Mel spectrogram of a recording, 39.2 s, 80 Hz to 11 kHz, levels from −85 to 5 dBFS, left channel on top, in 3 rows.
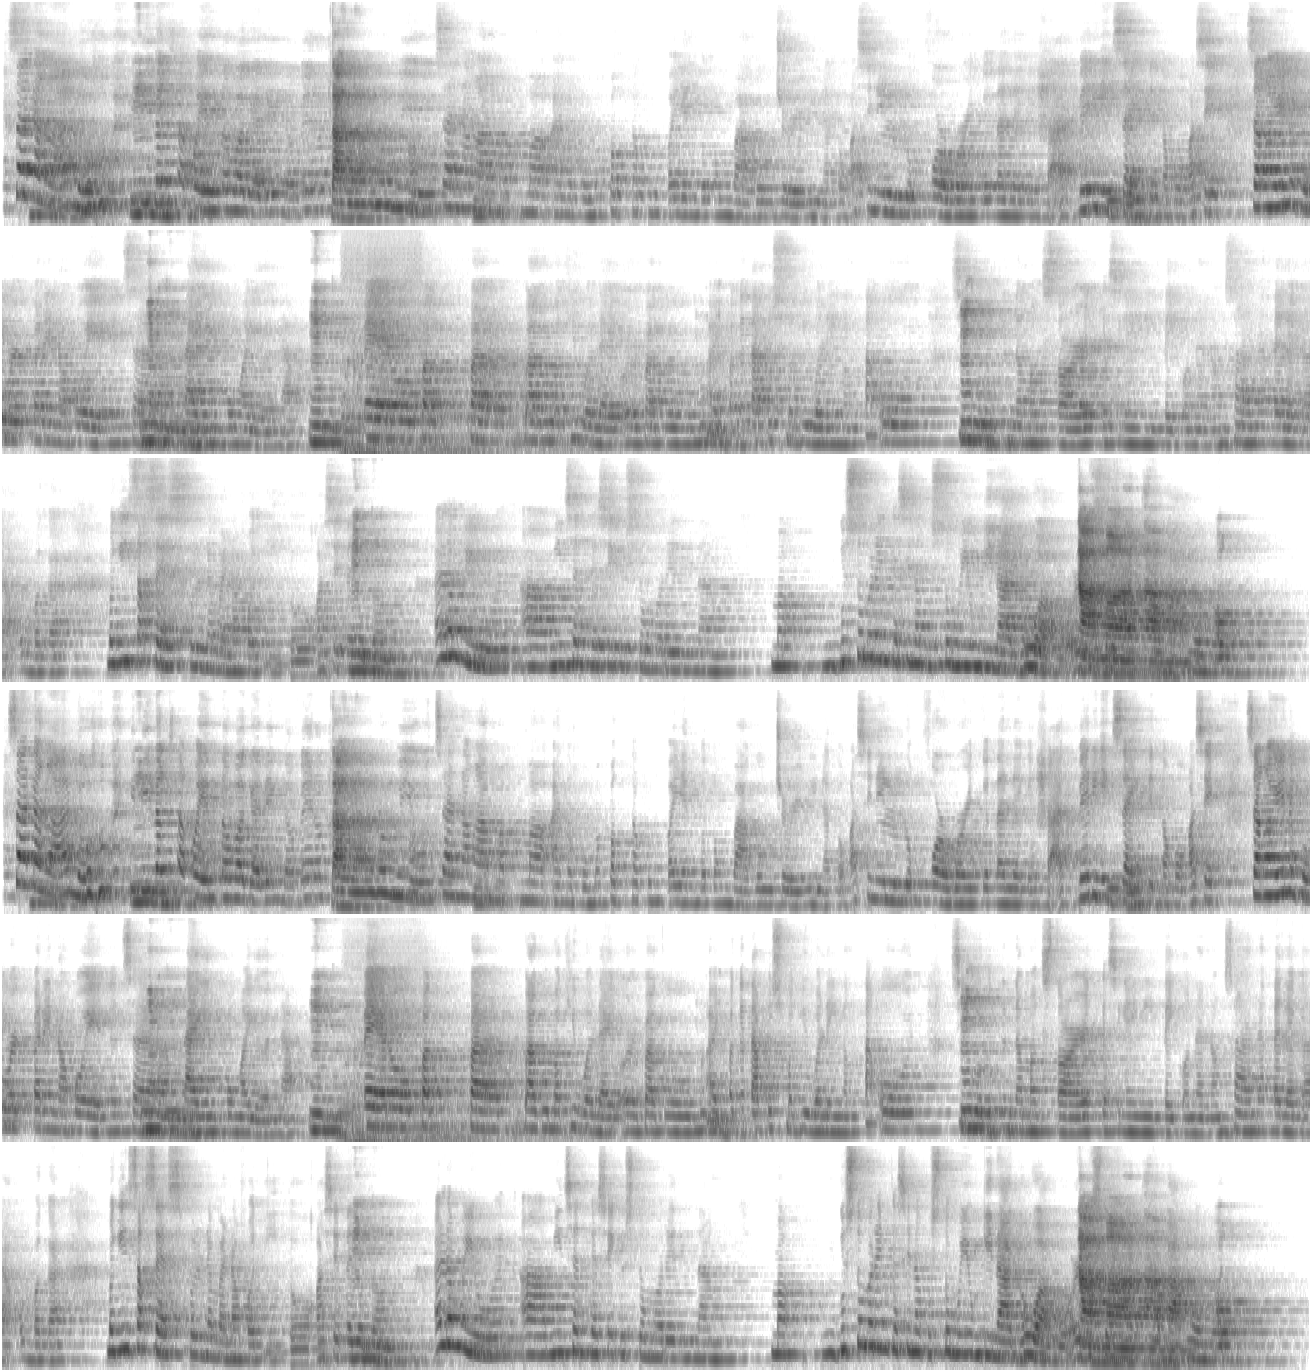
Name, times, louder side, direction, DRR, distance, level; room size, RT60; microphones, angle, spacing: voice 1, 0.0-3.2 3.6-16.0 16.7-17.5 17.8-20.3 20.6-30.0 30.3-33.4 33.8-34.0 34.3-38.4, right 2 dB, 25° right, 2 dB, 0.3 m, -32 dB
voice 2, 1.3-1.7 3.3-3.7 4.0-4.1 4.7-4.8 11.0-11.4 14.5-15.0 16.1-16.5 20.0-20.4 22.6-22.8 29.6-30.1 36.9-38.0 38.3-38.4, left 1 dB, 20° left, 1 dB, 0.7 m, -26 dB
sound 1, 16.4-19.9, equal, 80° left, 0.8 m, -38 dB
8.0 x 4.1 x 3.6 m, 1.5 s
head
